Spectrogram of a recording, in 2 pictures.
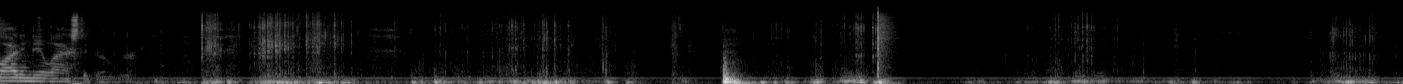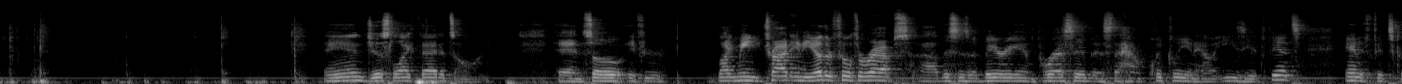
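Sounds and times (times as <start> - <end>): fabric rustling and stretching: 0.0 - 8.8, 9.6 - 12.5, 13.1 - 14.6
faint steady hum: 0.0 - 28.0
sharp thump: 7.2 - 7.7.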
